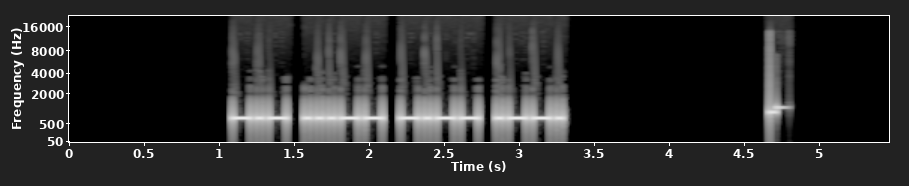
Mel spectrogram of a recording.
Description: Morse code, heard as a keyed tone, about 30 wpm, 700 Hz. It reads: K3YP
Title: Call Signs - 30wpm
